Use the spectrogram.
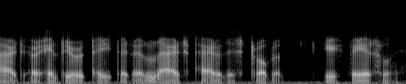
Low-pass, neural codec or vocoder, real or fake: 5.4 kHz; autoencoder, 22.05 kHz, a latent of 192 numbers a frame, VITS, trained on many speakers; fake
